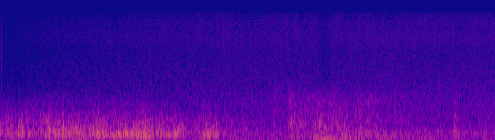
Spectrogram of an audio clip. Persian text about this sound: نمیدونم چقدر خواب بودم که با صدای رعد و برق و طوفان از خواب بیدار شدم.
